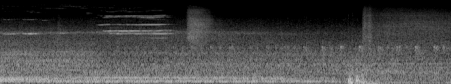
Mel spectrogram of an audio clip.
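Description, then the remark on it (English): An oncoming snowplow with headlights on rumbles loudly while its brakes squeal in high, whining tones, with two short bursts of air-brake hiss as it slows to a stop. “I wave my arms furiously at the headlights of the oncoming snowplow.”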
